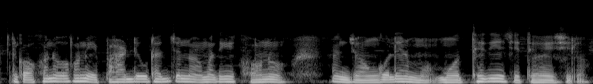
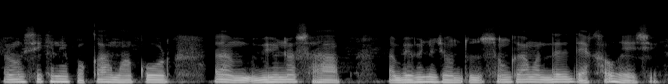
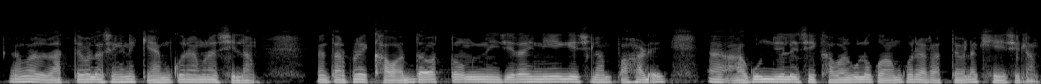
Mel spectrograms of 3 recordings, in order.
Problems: none marked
